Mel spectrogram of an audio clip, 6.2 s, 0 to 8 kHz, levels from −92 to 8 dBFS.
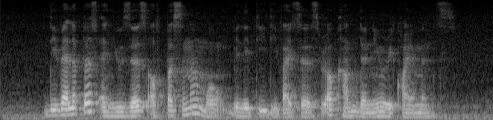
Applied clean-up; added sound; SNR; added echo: none; none; none; none.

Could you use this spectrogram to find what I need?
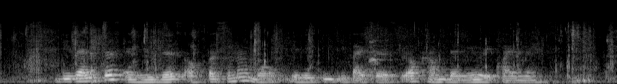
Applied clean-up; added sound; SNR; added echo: none; Livestock, farm animals, working animals; 17 dB; reverberation time 0.3 s.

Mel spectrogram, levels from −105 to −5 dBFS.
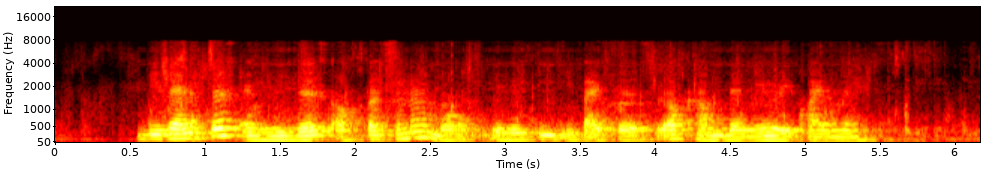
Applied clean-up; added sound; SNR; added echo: neural separator model SepFormer DNS4.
